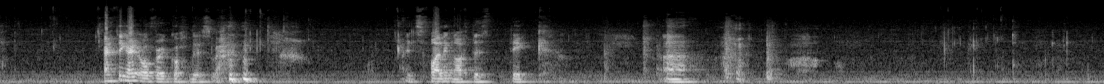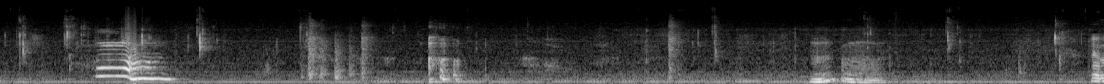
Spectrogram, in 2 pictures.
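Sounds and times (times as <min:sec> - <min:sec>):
man chewing with mouth smacks: 0:00.0 - 0:01.0, 0:09.2 - 0:14.2, 0:14.8 - 0:22.0.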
